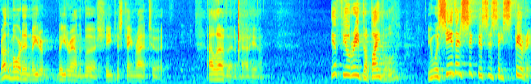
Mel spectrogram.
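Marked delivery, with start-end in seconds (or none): 6.6-10.6 put-on Nigerian accent, pitched up. Quoting Brother Moore's words, in Brother Moore's Nigerian accent. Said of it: "goes in his Nigerian accent the best I can do".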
